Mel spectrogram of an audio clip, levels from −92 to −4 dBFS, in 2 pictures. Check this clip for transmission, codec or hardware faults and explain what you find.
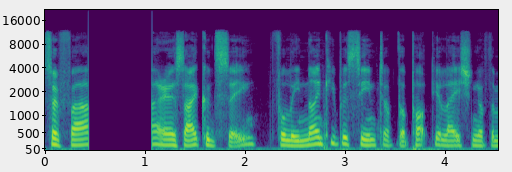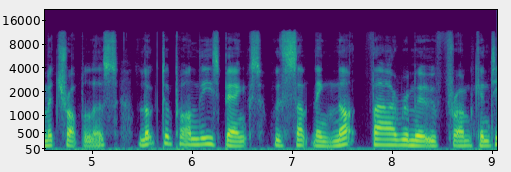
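One fault: a rebuffering stall from 0.43 to 1.07 s. Playback drained its buffer, halted, then resumed without loss, adding 0.64 s of silence, a flat gap across every frequency.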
